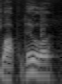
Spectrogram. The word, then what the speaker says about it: LaPadula: When he grew up, he was Len Lapadula. He went off to college in the Jesuit called roll and said, Mr. LaPadula. And he liked it.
